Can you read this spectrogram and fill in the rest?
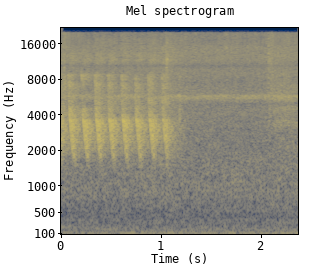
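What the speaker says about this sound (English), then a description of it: "I'm competing with the birds today, at least just one of them. Really going crazy out there." A single bird sings outdoors in a quick run of about eight bright chirps during the first second, then goes quiet over a low steady background hum.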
